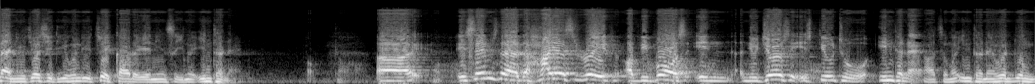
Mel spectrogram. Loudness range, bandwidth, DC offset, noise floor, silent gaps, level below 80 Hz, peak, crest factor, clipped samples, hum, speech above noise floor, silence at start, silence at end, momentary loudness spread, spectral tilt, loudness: 4 LU; 15 kHz; under 0.1%; -41 dBFS; none; -36 dBFS; 0 dBFS; 8 dB; 0.8%; none; 33 dB; 0 s; 0 s; 8 LU; -7 dB/octave; -8 LUFS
